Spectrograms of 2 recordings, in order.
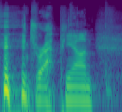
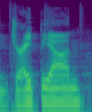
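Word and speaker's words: Drapion: That is the official pronunciation, by the way. Draion. I used to always say Drapeon.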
